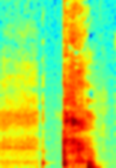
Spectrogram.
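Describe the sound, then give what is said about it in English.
A single harsh, raspy cough bursts out after a brief throat sound, with a strained, guttural tail; no speech accompanies it. “Sorry, I had a little cough.”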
